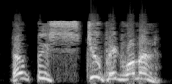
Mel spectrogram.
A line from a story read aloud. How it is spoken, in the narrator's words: he shouted at her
